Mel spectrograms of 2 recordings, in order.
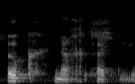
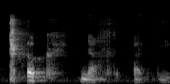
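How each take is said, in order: First: The lateral sound is soft and subtle. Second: The lateral sound is hard and edgy. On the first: The speaker calls it right. "it's a pretty subtle, doesn't come off like really hard and edgy" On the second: The speaker calls it wrong. "you're not going uknach ati, because that's the other sound"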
